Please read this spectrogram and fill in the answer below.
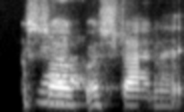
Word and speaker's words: Stolpersteine: And I'm going to mispronounce this, but I was thinking of the project with the Stolperstein. Is that what they're called? Yeah, Stolpersteine, yeah.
